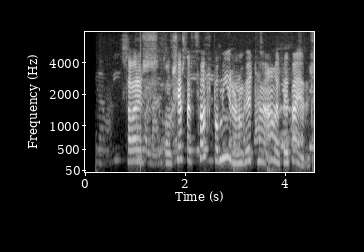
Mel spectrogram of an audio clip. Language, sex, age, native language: Icelandic, female, 18-19, Icelandic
